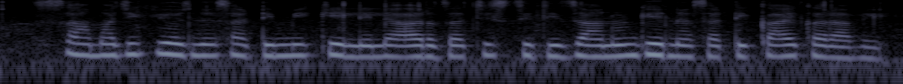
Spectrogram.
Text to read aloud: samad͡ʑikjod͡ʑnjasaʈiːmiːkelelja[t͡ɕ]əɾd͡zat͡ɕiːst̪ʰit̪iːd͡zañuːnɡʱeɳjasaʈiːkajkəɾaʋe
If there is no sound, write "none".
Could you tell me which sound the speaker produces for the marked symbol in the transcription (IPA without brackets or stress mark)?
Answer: none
